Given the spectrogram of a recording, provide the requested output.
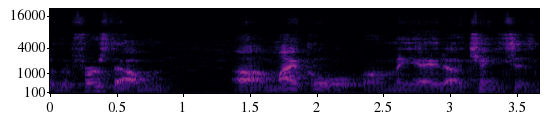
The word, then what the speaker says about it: Maida: It's hard to pronounce his name. It's Maida.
